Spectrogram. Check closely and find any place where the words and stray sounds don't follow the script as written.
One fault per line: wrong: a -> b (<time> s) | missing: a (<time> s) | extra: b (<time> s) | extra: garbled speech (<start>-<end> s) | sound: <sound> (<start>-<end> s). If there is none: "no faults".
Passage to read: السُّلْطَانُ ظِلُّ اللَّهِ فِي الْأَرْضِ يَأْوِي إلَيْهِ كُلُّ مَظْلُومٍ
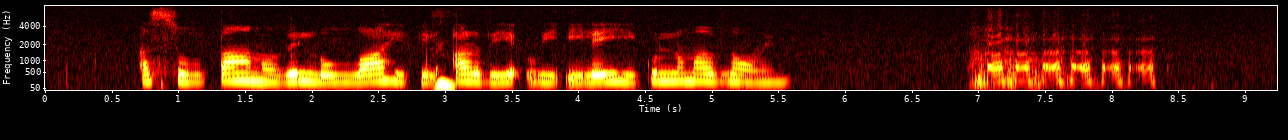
sound: laugh (6.9-8.5 s)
